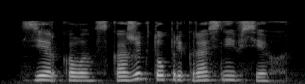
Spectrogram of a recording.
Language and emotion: Russian, neutral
